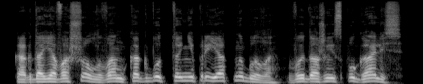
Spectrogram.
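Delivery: ordinary delivery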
